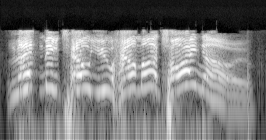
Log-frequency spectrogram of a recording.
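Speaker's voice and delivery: loud, slow, pompous bragging voice; boastful vomiter. Acted. Mock salesman showing off to a customer, loud and slow. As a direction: brag like a salesman who won't stop talking. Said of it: "Have you ever seen a vomiter?".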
